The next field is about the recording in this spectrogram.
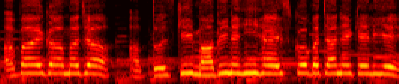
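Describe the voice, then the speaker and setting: Woman acting a high-voiced, slow witch. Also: fairly even intonation, darkish tone, faint music behind. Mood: greedy, gloating. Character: greedy scheming female witch hungry for youth. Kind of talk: children's horror storybook acting.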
